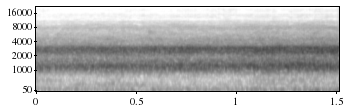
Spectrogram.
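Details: Frogs and small paddy frogs calling together across rain-soaked fields in Laos, a dense unbroken chorus of high buzzing trills in two steady bands, no pauses, loud throughout.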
